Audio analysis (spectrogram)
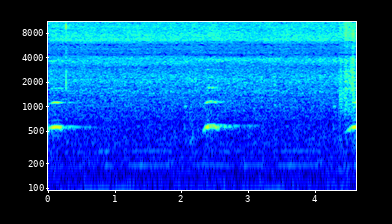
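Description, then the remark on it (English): A flammulated owl, recorded in Colorado, gives three low, soft hoots spaced about two seconds apart, each short and breathy, against a quiet, faintly hissing night background with no voices. “A flammulated owl.”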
